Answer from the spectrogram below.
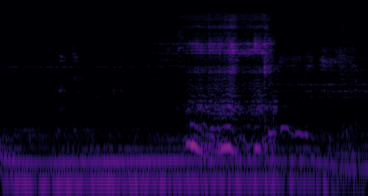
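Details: Husband snoring while asleep: one brief, rough snoring breath with a fluttery rattle over a low background hum.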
